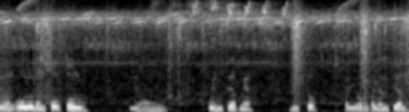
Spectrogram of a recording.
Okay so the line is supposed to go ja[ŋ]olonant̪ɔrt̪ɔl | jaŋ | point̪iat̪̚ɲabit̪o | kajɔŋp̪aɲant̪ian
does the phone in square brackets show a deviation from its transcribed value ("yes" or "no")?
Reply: no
